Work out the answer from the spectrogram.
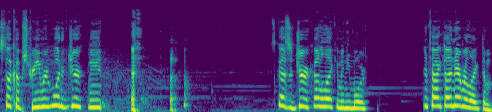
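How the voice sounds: A woman's put-on character voice, high-pitched and fairly quick, with long, frequent pauses and faint background music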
